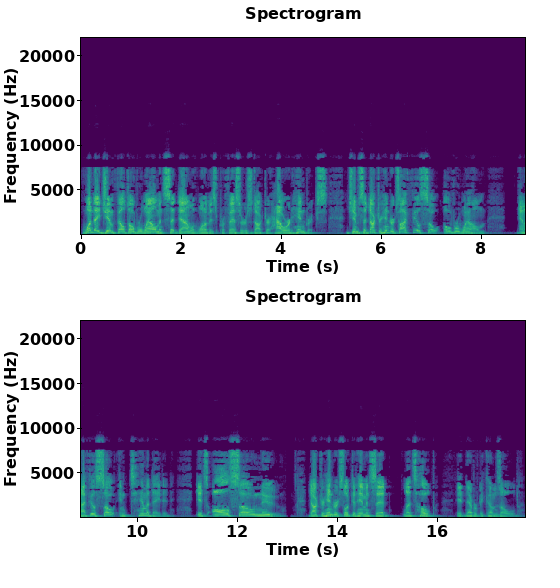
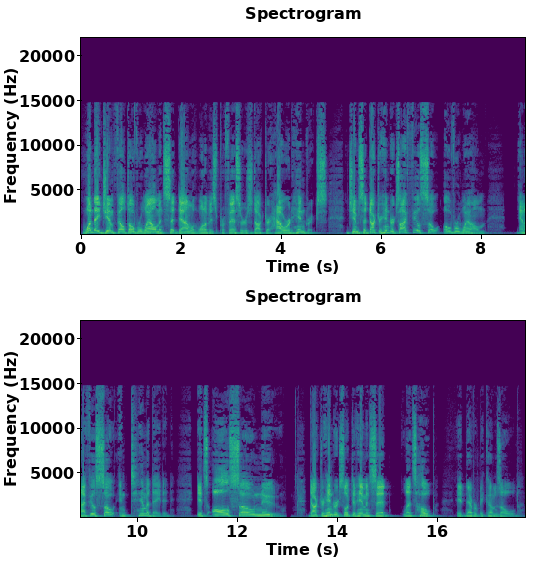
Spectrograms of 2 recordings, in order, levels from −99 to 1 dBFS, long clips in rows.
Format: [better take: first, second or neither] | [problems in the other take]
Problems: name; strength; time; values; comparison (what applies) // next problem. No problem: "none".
second | garbled, watery; badly; nothing above 7.5 kHz; slightly in the second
